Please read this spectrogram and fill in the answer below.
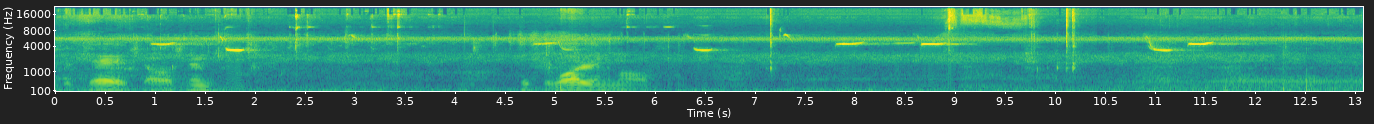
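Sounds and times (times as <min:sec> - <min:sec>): high-pitched insect chorus: 0:00.0 - 0:13.0
whistled bird notes: 0:00.8 - 0:02.2, 0:04.6 - 0:05.4, 0:06.3 - 0:09.3, 0:10.9 - 0:11.8.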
